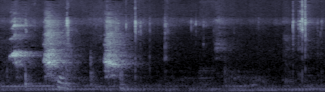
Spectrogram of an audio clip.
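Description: A dog barking three times in quick succession, followed by a few light clicks of plastic toy parts being handled near the end.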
